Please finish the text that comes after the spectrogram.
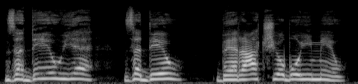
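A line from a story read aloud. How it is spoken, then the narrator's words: Crowd exclaiming. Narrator (Slovenian): Tedaj so kraljična, kralj in ves dvor vzkliknili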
